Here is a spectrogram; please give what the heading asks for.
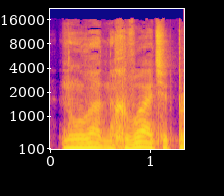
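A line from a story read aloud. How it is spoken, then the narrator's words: Growl. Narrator (Russian): прорычал Келл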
